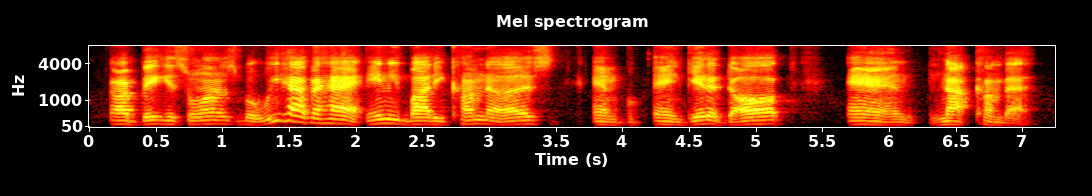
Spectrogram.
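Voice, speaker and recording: Against a quiet background, a man speaks at a fairly slow pace and a medium pitch in an animated tone with ordinary pitch variation. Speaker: dog breeder. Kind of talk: casual chat. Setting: livestream. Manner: loud.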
